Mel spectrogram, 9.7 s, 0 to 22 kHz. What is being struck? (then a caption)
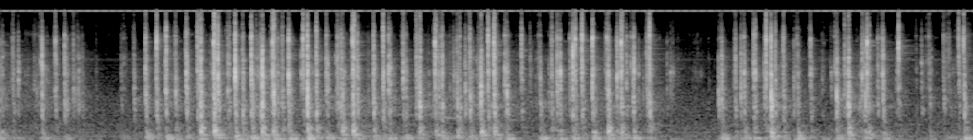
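Plastic mechanical computer keyboard. Fingertips of both hands press and tap the mechanical key switches of a full-size beige plastic Apple Extended Keyboard II in steady bursts of typing. The clicks are sharp, bright and clacky, with very short decay, broken by brief pauses near 1 and 7 seconds. There is no talking.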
